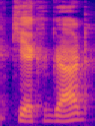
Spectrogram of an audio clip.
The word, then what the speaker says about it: Kierkegaard: Like, if somebody does not know Freud, if somebody hasn't read like, Kierkegaard, am I saying it right? – Yeah. – Kierkegaard? – Yeah.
